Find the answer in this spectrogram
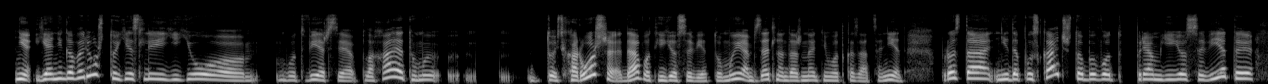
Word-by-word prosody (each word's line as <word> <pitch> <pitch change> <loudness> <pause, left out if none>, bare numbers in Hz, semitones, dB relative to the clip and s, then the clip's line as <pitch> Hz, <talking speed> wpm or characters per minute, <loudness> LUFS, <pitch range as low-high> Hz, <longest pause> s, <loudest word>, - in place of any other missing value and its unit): Не, 245 -3 +5
я 245 +1 +3
не 260 - +3
говорю, 315 - +3
что 345 -12 -2
если 250 0 -1
её 220 -6 0 0.2
вот 190 -2 -8
версия 185 -5 -2
плохая, 290 - +1
то 210 - -5
мы 210 0 -3 0.7
м, 170 -2 -16
то 205 - +1
есть 175 - -3
хорошая, 250 - +2
да, - - +3
вот 195 -5 -4
её 190 -1 +1
совет, 165 -3 -4
то 175 - -4
мы 240 +7 +1
обязательно 210 +2 -1
должны 185 +1 -1
от 190 0 -5
него 185 -1 -2
отказаться. 170 -2 -7
Нет. 190 -7 -2 0.3
Просто 275 -1 +3
не 230 +2 +2
допускать, 250 - +1
чтобы 245 - +1
вот 230 -2 0
прям 235 -1 0
её 225 +2 +1
советы 270 - +1
220 Hz, 170 wpm, -21 LUFS, 185-250 Hz, 0.7 s, Не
